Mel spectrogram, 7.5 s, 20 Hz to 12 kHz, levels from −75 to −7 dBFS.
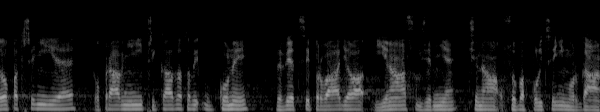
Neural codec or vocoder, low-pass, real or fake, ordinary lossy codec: codec, 16 kHz, 16 kbps, FreqCodec, smaller model; 7.2 kHz; fake; MP3, 96 kbps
